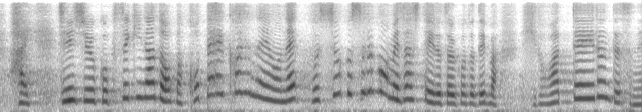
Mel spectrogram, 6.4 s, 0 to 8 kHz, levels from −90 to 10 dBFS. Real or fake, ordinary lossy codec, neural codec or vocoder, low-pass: fake; none; codec, 24 kHz, 0.5 kbps, DualCodec; 7.2 kHz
